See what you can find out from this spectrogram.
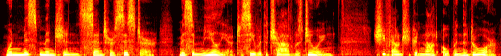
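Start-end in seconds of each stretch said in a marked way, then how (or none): none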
